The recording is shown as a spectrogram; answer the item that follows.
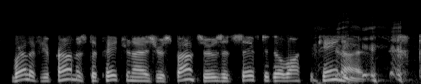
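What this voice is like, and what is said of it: Impression of broadcaster Skip. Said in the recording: “I'm told I do a pretty good impression of him”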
